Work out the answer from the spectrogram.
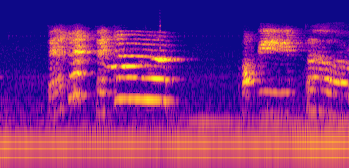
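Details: Pet African grey parrot singing: two bursts of harmonic, voice-like syllables separated by a pause of about a second, over a steady low electrical hum indoors.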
